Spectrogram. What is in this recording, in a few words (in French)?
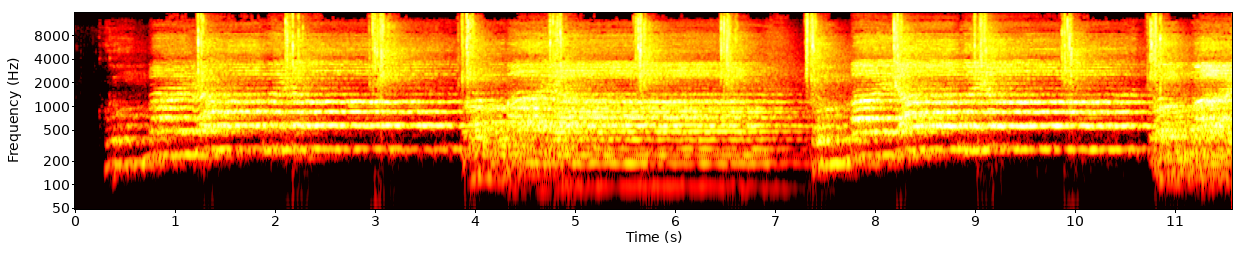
musique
